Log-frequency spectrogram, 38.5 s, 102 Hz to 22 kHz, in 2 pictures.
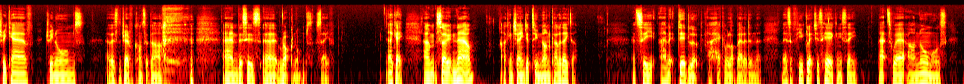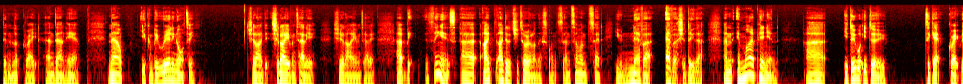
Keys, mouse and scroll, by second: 8.0-11.8 middle drag, 11.8 click, 12.5-15.3 middle drag, 15.3-15.8 scroll up 3, 15.8 shift+middle click, 16.4-17.1 scroll up 2, 17.1-24.1 middle drag, 24.1-24.7 scroll down 2, 24.7 middle click, 25.3-25.6 scroll down 2, 26.4-27.1 scroll up 1, 27.1-28.8 middle drag, 28.8 scroll up 2, 29.5-38.5 shift+middle drag.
